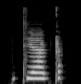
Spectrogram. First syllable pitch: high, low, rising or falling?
high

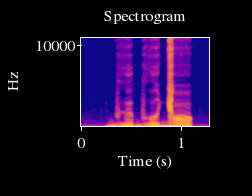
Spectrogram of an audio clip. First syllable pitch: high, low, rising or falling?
high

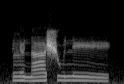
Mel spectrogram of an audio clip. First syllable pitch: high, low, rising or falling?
falling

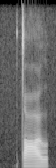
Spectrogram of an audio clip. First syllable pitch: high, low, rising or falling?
low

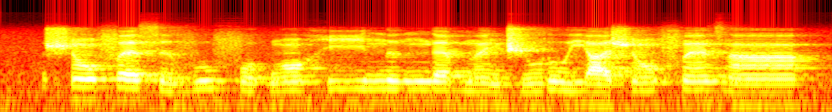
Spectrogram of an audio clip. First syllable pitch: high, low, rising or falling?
high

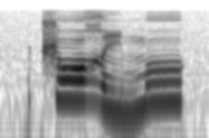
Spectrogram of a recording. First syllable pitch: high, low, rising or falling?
high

